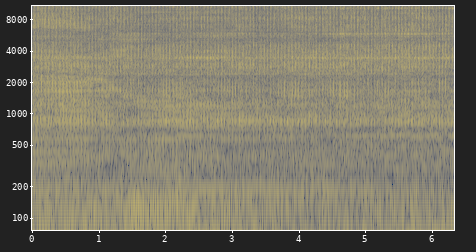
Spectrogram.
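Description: Cordless impact wrench hammering steadily on the nut of a Yamaha NMAX's CVT front pulley (variator), undoing it so the pulley can be removed.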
